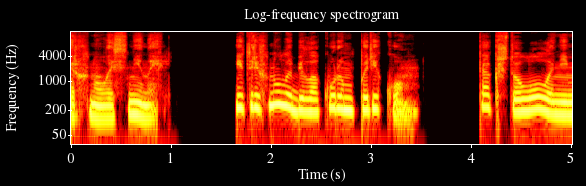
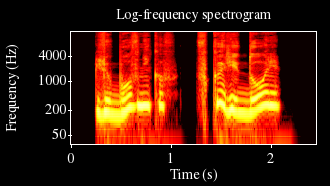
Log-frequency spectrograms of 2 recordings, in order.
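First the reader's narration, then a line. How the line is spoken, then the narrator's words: Laughing loudly. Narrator (Russian): Лола расхохоталась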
